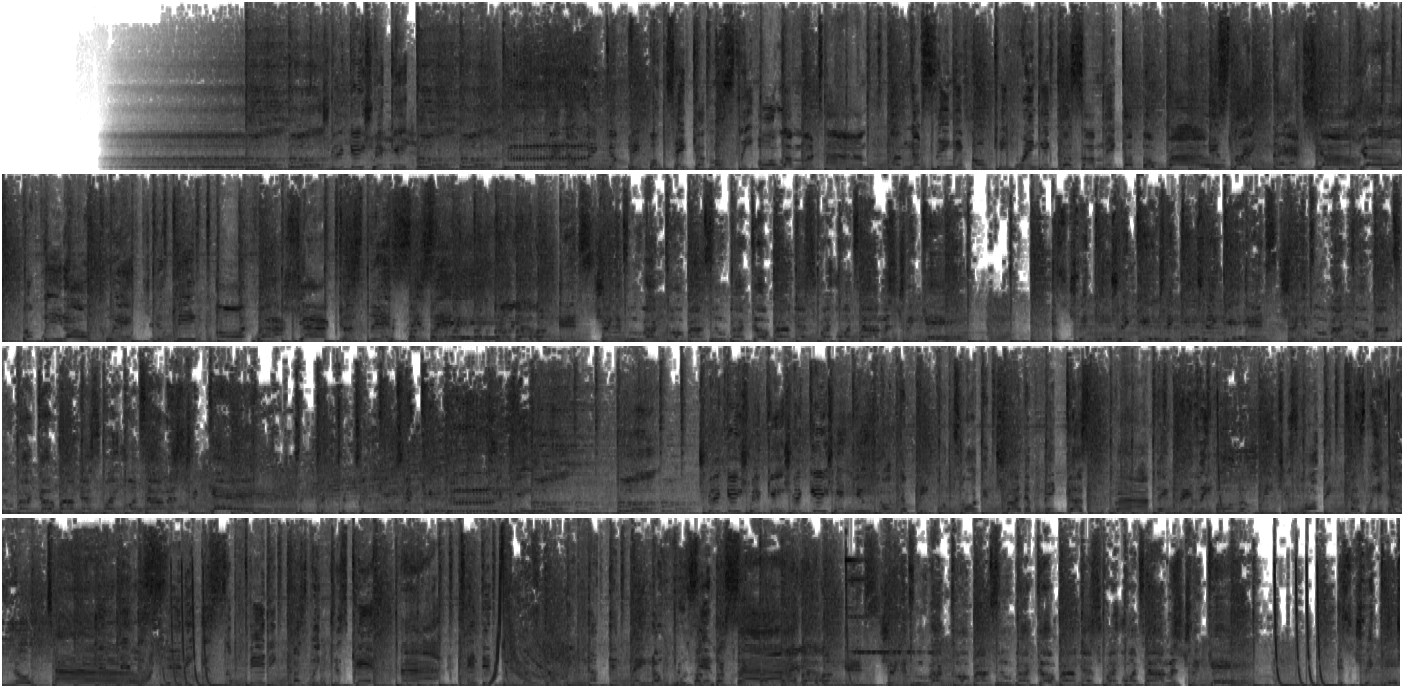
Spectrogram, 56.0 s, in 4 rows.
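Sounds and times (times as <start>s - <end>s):
cheer music mix: 1.7s - 55.9s.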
